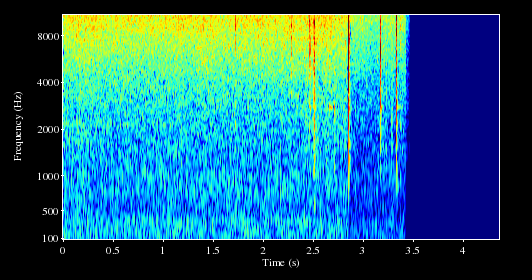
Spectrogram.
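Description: Quiet room tone: a steady hiss with a faint low hum, broken by a few sharp clicks late on. The sound then cuts off abruptly into silence.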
